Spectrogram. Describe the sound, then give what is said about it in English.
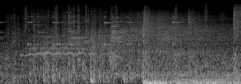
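A horse whinnies with a low, rumbling neigh while hooves clip-clop in a steady rhythm, the hoofbeats coming first and the deeper horse call swelling in partway through. “The horses moved slowly as everyone huddled together, faces down and away from the wind.”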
